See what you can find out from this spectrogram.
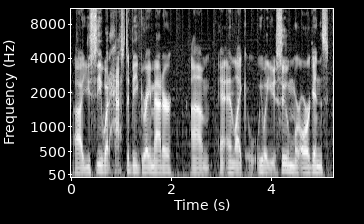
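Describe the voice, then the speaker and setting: A man's voice: lowish voice, fairly even intonation, normal speed, a bit bright, clear, resonant tone, faint music behind. A man game mastering a horror tabletop game in casual, improvised narration, joking and swearing freely. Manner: profane, joking.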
